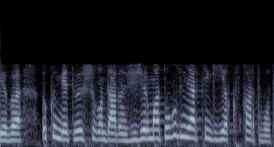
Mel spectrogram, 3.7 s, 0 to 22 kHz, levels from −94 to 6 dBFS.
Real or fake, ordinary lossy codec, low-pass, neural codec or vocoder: real; none; 3.6 kHz; none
